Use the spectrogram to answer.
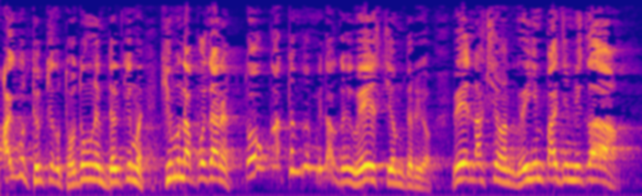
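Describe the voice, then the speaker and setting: A middle-aged male pastor preaching with real fire, his voice sitting high and leaping up and down as he goes. He keeps asking the congregation questions and repeating his key phrase to drive it home. Emphatic, lively sermon delivery. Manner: animated, emphatic preaching with rhetorical questions and repetition.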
